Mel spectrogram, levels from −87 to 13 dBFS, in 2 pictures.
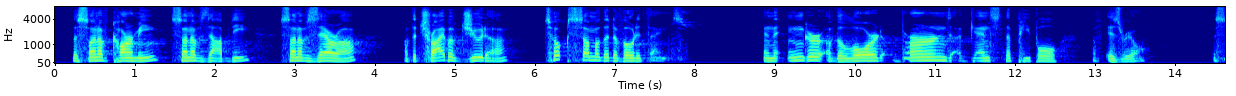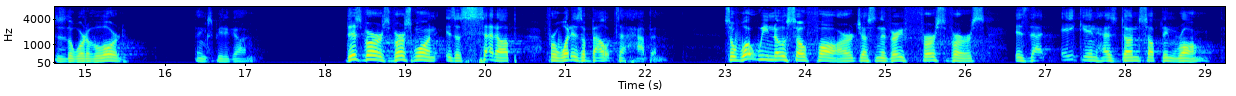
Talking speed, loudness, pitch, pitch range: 155 wpm, -34 LUFS, 150 Hz, 135-165 Hz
